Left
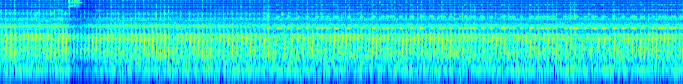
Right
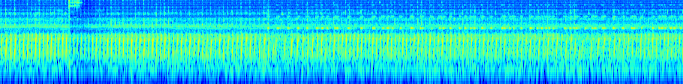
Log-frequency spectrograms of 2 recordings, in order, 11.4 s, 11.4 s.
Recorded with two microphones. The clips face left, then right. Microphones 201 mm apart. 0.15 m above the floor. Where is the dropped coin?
80° right.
